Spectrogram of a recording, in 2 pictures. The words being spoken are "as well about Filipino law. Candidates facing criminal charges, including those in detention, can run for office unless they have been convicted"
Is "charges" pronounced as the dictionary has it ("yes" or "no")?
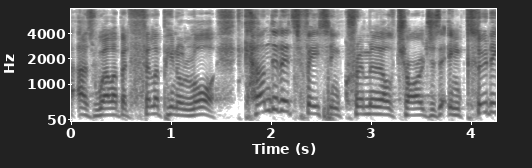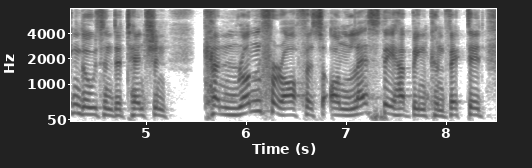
yes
